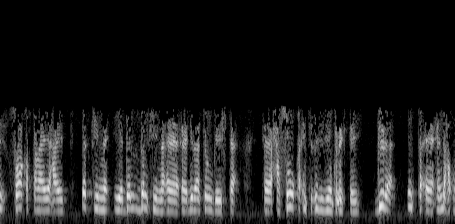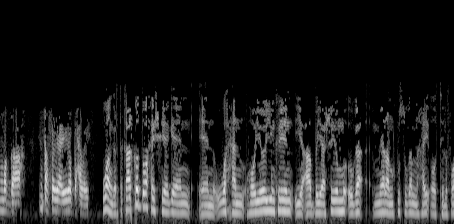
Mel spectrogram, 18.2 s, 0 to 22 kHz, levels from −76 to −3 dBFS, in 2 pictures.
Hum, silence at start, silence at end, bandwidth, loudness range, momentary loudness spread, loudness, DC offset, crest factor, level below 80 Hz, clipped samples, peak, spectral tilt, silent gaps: none; 0 s; 0 s; 5.2 kHz; 2 LU; 8 LU; -21 LUFS; under 0.1%; 18 dB; -62 dBFS; under 0.1%; -2 dBFS; -5.5 dB/octave; none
